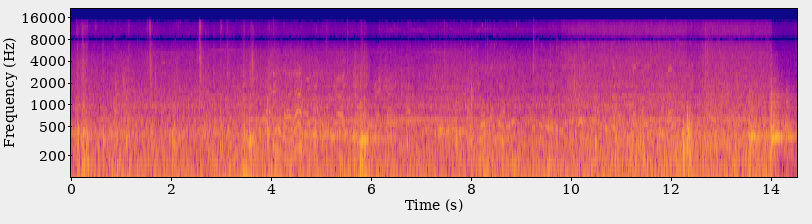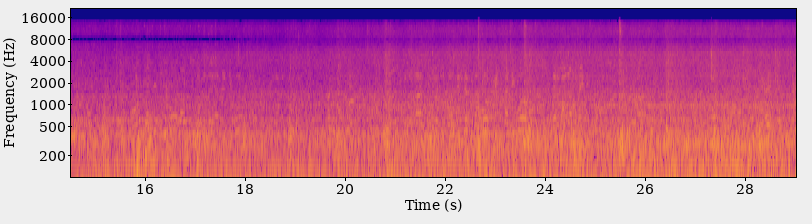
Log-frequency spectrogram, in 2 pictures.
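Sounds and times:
veneer lathe motors humming: 0.0 - 29.0.

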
